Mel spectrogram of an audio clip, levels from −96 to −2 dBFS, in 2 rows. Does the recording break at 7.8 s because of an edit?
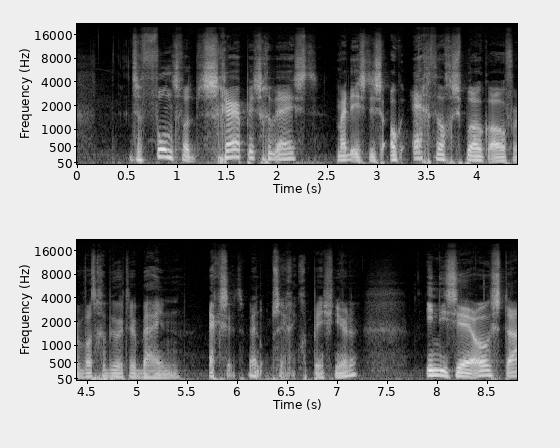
no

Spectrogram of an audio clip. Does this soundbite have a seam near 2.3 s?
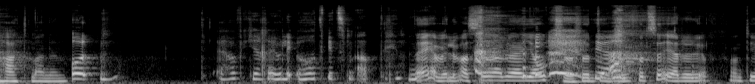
no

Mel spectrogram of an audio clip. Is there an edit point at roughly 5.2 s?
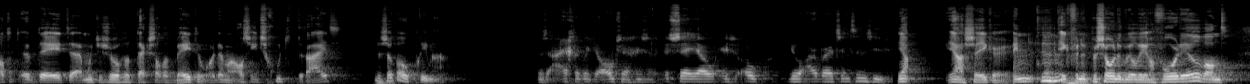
no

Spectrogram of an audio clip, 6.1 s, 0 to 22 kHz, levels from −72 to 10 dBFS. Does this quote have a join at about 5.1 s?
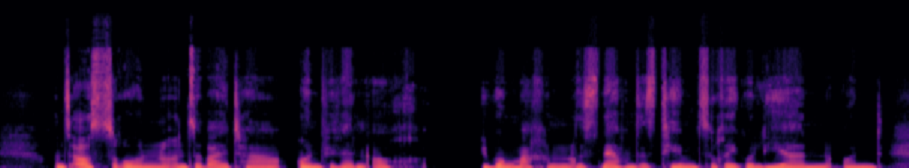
no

